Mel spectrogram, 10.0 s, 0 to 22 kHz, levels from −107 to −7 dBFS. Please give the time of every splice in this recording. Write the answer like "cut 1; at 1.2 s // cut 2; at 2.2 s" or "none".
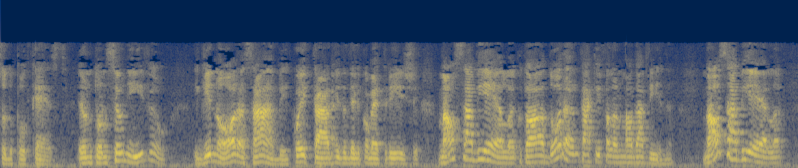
cut 1; at 4.1 s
